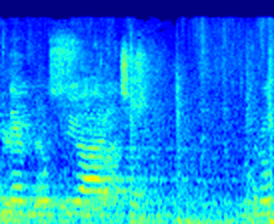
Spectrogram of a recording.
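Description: A voice speaking over sustained background music, with held tones under it.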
